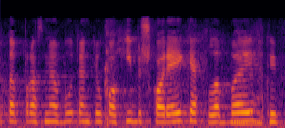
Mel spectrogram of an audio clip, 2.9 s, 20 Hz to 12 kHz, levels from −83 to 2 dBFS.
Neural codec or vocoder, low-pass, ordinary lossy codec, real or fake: none; 7.2 kHz; MP3, 48 kbps; real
